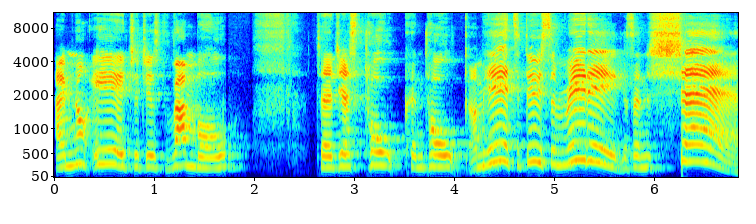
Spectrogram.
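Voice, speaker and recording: A woman speaks at a fairly slow pace with an East London accent and a high pitch. Noticeable background noise can be heard. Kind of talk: casual, friendly.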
